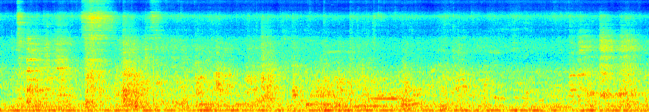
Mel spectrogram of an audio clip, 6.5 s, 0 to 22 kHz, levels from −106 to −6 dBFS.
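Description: Listening through this recording of sounds, nothing technically stood out.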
